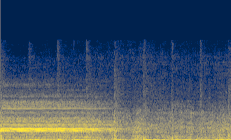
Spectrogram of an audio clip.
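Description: A Makita electric buffer running steadily on a foam finishing pad during the final glaze-polishing step, under background music.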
